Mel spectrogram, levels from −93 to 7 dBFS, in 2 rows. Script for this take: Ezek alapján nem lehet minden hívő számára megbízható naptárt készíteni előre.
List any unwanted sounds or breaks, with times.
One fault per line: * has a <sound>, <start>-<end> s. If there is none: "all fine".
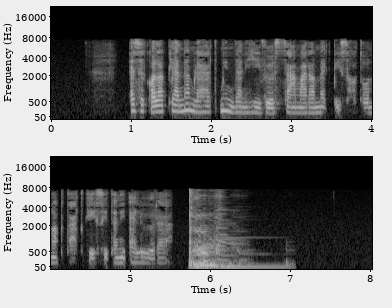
* has a thud, 5.7-7.1 s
